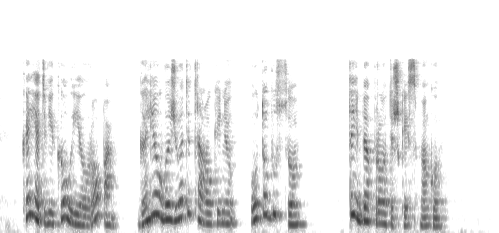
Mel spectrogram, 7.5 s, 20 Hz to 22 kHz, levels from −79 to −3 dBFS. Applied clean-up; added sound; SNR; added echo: none; none; none; none.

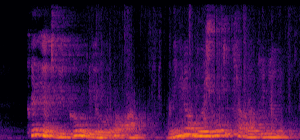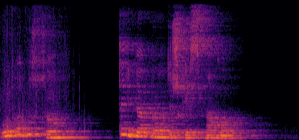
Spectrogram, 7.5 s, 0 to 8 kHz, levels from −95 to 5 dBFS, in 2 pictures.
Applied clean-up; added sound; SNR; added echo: neural separator model SepFormer DNS4.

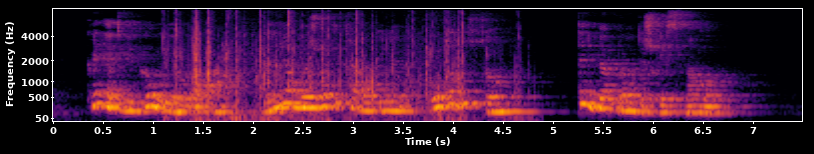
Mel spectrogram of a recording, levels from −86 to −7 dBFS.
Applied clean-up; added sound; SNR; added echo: none; Crumpling, crinkling; 11 dB; reverberation time 1.0 s.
